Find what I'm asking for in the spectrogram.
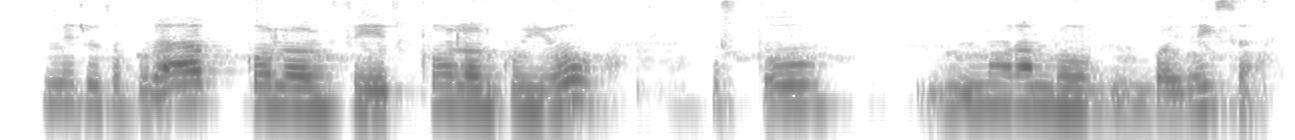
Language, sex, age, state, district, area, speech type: Nepali, male, 45-60, West Bengal, Kalimpong, rural, spontaneous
